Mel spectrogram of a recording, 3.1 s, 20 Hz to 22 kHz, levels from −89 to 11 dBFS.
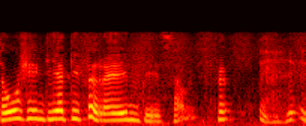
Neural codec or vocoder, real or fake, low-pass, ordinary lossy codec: codec, 16 kHz, 8 kbps, FunCodec, trained on Chinese and English, 25 frames a second; fake; none; none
